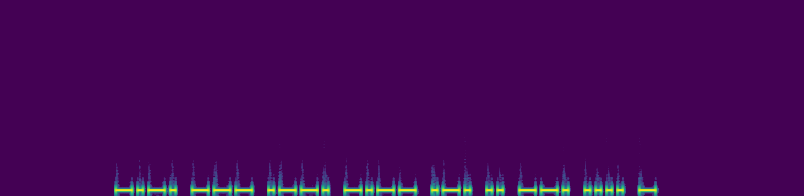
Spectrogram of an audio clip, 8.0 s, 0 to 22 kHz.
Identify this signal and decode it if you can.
Morse code, heard as a keyed tone, about 22 wpm, 700 Hz. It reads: COPYRIGHT
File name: 9 Letter Words - First 3 Letters Given - 22wpm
